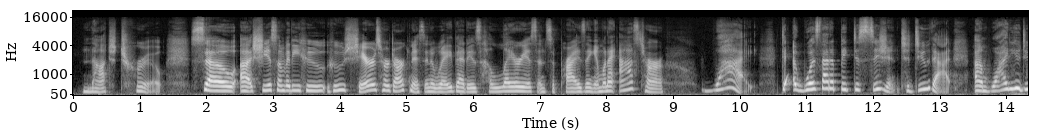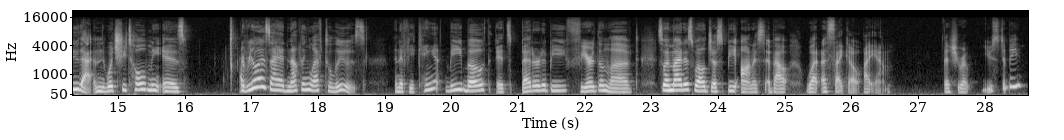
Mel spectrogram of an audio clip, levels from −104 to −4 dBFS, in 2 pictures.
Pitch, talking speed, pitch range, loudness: 220 Hz, 185 wpm, 185-255 Hz, -25 LUFS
